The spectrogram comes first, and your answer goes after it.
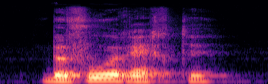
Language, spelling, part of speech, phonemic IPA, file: Dutch, bevoorrechte, adjective / verb, /bəˈvorɛxtə/, Nl-bevoorrechte.ogg
- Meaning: singular present subjunctive of bevoorrechten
